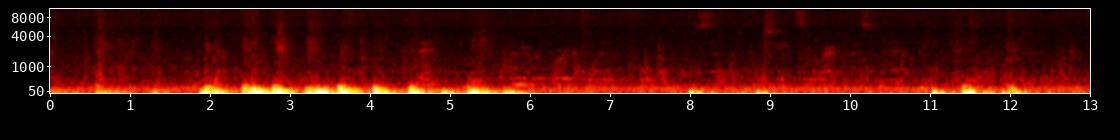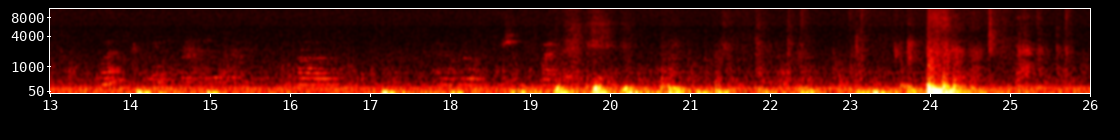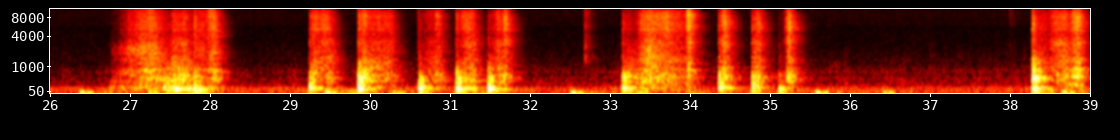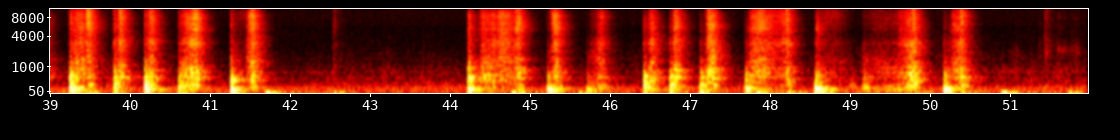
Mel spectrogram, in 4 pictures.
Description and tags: scratch door
Foley recording for an audiodrama. Claws scratching on a wooden door.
